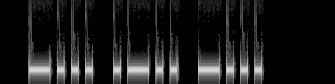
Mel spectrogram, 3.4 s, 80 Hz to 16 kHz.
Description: Morse code, heard as a keyed tone, about 17 wpm, 700 Hz. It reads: BLB
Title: USA Call Sign Postfixes - 3 Letters 17wpm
